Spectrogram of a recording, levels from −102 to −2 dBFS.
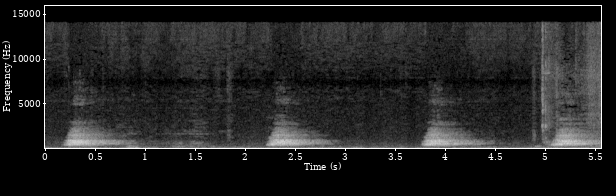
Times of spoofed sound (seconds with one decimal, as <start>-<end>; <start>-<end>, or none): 0.5-1.5; 4.0-4.9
